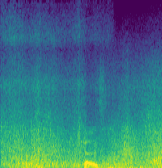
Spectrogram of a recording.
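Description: Surf at Newport Beach rolls and crashes in a steady, roaring wash, with wind buffeting the microphone and a brief spoken word.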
